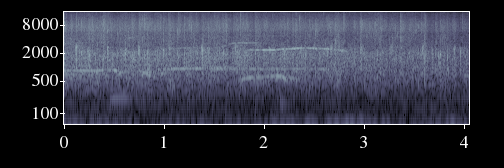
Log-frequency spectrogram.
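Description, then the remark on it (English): Steady audience applause fills the whole stretch at a concert, for a guitarist being introduced before songs: a dense crackle of many hands clapping at an even level, with faint whistles and cheers rising through it. “So I'll give you an applause for you.”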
